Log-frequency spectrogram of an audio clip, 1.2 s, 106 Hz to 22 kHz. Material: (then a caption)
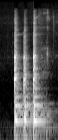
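Wood. Three sharp knocks on a wooden table leg found lying in the street, possibly teak, each giving a bright, ringing tone around 220 Hz that decays quickly. The leg sounds like solid wood, with an almost metallic ring.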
